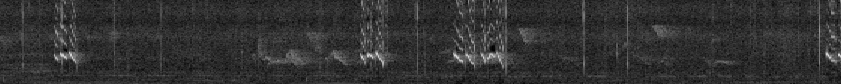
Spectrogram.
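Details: Javan grey-throated white-eye, highly worked up during breeding season, uttering challenge calls: scattered bursts of high, sharp, chattering notes, some in pairs, with soft calls of other birds in between.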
